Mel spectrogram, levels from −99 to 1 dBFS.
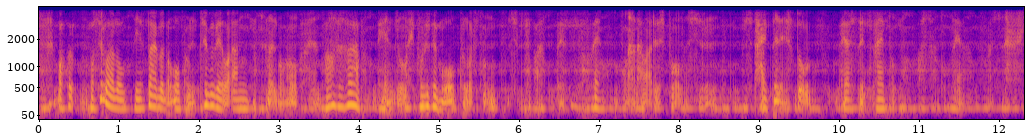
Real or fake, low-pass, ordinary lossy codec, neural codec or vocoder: fake; 3.6 kHz; none; autoencoder, 44.1 kHz, a latent of 192 numbers a frame, MeloTTS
